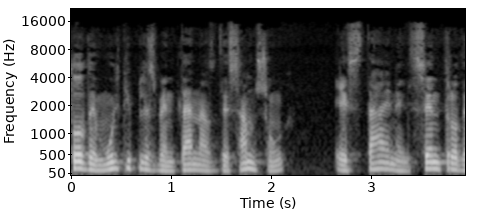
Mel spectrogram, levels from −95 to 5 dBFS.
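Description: No technical faults can be heard in this speech recording. There is no point in the audio that calls for comment.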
